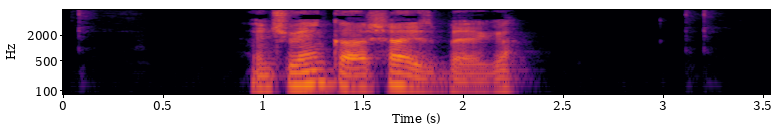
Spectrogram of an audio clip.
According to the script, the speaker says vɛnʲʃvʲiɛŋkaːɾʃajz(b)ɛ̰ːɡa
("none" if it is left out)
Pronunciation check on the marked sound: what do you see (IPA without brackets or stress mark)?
b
